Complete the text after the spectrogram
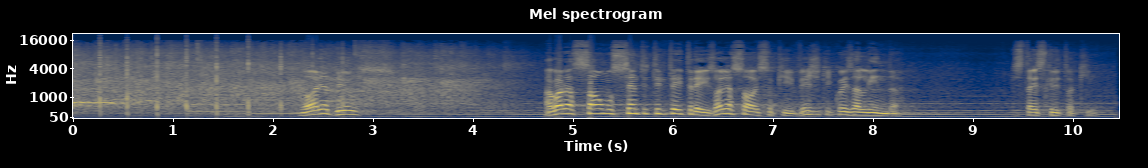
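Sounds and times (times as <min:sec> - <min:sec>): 
audience applauding: 0:00.0 - 0:04.6
faint sustained musical tones: 0:01.1 - 0:10.4
speech: 0:02.3 - 0:03.1, 0:04.8 - 0:08.5, 0:09.4 - 0:10.4.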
